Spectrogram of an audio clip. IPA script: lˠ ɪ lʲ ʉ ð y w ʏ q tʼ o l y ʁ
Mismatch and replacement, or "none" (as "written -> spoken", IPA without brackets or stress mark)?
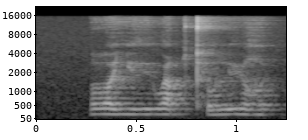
ɪ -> ʏ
